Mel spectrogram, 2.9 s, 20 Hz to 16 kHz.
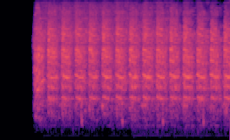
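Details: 1999 Triumph Sprint ST 955: starter cranks in even pulses near five per second, never fires; spark confirmed at all plugs, crank-no-start traced to corroded injectors.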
